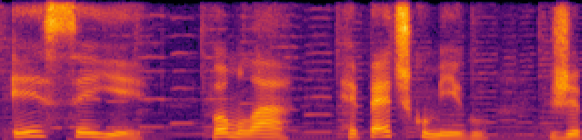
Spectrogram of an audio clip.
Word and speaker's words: essayer: A pronúncia de essayer é meio essayer.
